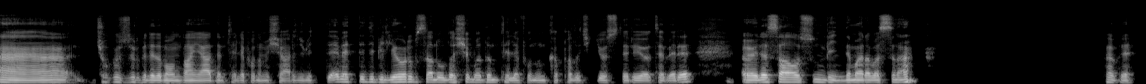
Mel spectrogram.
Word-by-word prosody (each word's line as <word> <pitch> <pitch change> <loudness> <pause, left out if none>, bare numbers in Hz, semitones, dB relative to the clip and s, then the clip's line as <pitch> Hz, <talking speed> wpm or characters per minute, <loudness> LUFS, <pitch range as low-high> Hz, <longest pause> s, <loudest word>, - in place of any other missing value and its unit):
Eee, 100 0 +4 0.3
çok 110 -1 -10
özür 105 -1 -6
diledim 100 -1 +1
ondan. 95 0 +1
"Ya!" 90 0 +1
dedim. 95 -1 -6
"Telefonumun 90 0 -7
şarjı 95 +2 -7
bitti." 95 0 -6
"Evet." 115 0 -1
dedi. 115 -1 -2
"Biliyorum, 115 +2 +3
sana 110 0 0
ulaşamadım, 105 0 0
telefonun 95 -1 -3
kapalı 95 +1 -7
ç 95 - -13
gösteriyor." 95 -1 -2
öteberi. 95 +6 +1 0.5
Öyle 105 +1 +6
sağ 110 +1 +5
olsun 110 0 +1
bindim 100 0 +1
arabasına. 105 +2 +2 1.9
Tabii. - - -3
100 Hz, 135 wpm, -24 LUFS, 95-110 Hz, 1.9 s, Öyle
